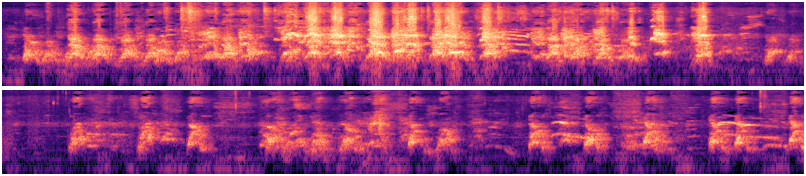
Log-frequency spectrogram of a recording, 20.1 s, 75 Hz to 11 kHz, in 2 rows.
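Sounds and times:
dogs barking: 0.0s - 20.0s.

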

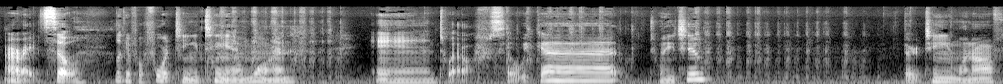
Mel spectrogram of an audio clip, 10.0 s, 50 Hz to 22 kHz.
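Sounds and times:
scratching lottery ticket: 2.0s - 3.4s, 4.8s - 8.9s.

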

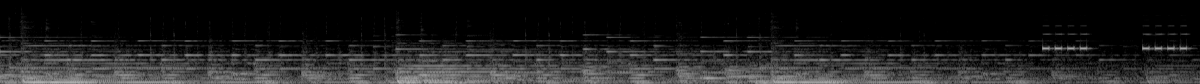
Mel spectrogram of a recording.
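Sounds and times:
soft background music: 0.0s - 12.0s
timer alarm beeping: 10.4s - 12.0s.

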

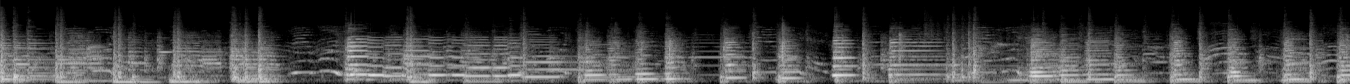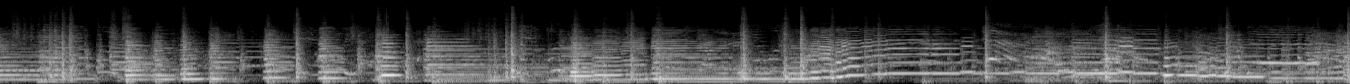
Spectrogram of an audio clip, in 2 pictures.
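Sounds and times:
acoustic guitars strumming: 0.0s - 27.0s
saxophone melody: 3.4s - 27.0s.

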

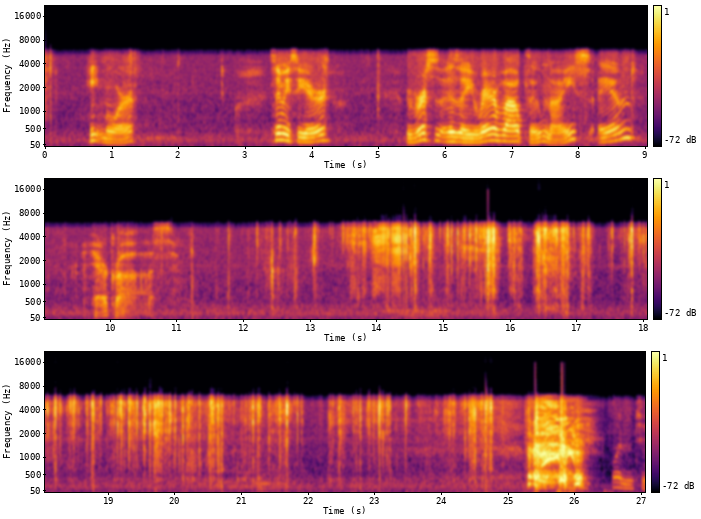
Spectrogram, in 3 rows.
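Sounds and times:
foil wrapper crinkling and tearing: 12.2s - 25.0s.

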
